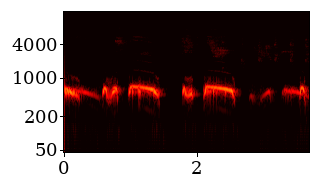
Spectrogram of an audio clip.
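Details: Spotted dove song intended to make captive doves start singing; a falling coo, then paired notes, a long drawn coo and softer closing phrases in a steady rhythm.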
